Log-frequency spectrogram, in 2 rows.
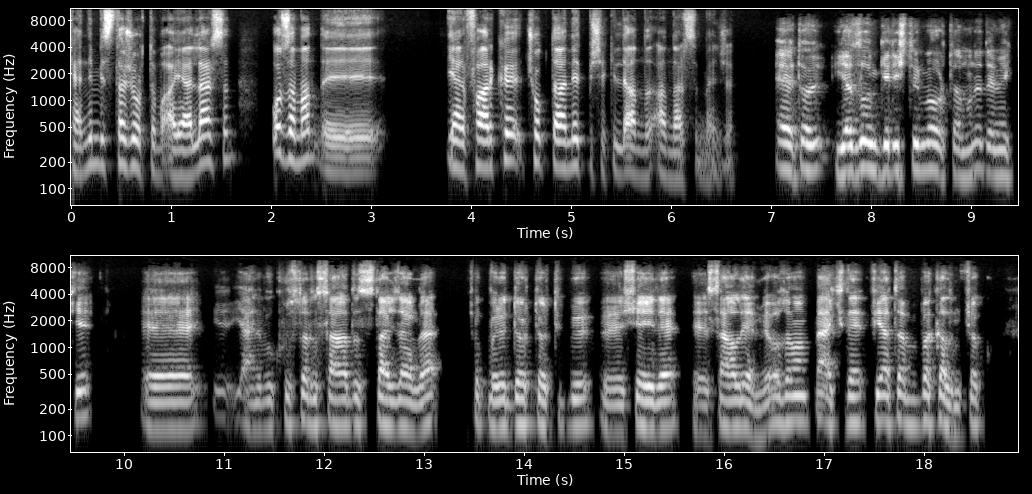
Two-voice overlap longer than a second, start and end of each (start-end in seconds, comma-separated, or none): none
